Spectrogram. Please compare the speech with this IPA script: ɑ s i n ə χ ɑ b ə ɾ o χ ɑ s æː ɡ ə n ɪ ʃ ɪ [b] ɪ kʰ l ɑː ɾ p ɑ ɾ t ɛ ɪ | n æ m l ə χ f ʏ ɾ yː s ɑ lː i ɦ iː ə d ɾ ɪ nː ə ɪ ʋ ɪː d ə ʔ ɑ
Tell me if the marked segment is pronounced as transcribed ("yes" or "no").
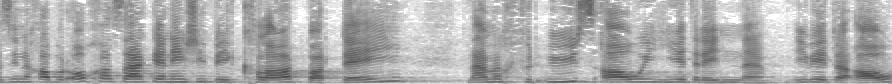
yes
